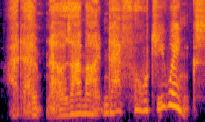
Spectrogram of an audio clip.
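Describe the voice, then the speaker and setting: A put-on character voice from a man, pitched fairly high, moderate in pace. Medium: read story. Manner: cosy, chatty.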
